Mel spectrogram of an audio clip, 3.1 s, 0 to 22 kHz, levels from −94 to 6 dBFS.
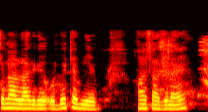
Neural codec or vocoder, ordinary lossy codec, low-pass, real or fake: codec, 44.1 kHz, 7.8 kbps, Pupu-Codec; MP3, 48 kbps; 7.2 kHz; fake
